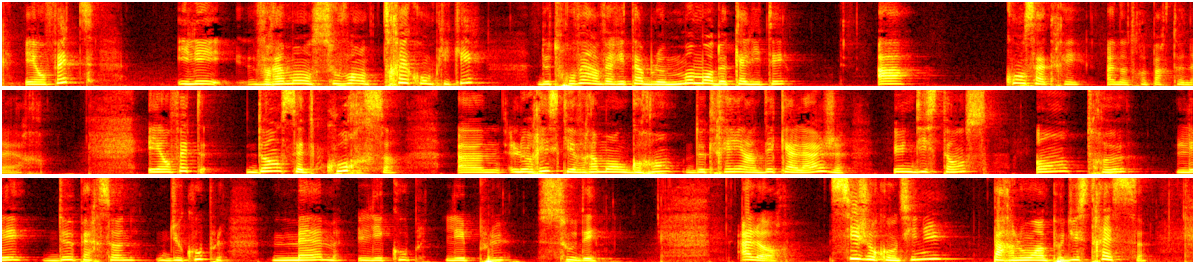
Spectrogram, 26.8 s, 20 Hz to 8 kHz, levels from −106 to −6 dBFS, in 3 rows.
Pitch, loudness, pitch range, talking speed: 245 Hz, -20 LUFS, 220-275 Hz, 135 wpm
